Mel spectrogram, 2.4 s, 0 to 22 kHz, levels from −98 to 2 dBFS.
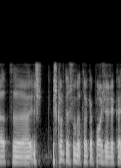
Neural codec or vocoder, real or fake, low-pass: codec, 44.1 kHz, 3.4 kbps, Pupu-Codec; fake; 5.4 kHz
